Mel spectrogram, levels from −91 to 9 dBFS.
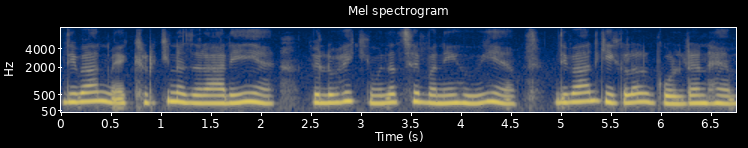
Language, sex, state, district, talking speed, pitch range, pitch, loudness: Hindi, female, Jharkhand, Garhwa, 175 wpm, 245-275 Hz, 255 Hz, -13 LUFS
